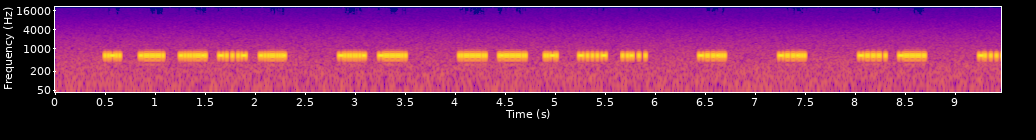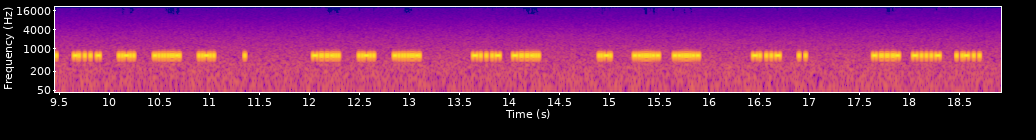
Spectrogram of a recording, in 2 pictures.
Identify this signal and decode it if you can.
Hellschreiber (Feld-Hell, 122.5 baud), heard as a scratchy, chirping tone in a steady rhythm, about 620 Hz. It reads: I6GHQ DE S51NY R R FB LUIGI. RIG HR 100 W, ANT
